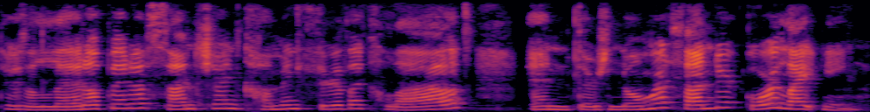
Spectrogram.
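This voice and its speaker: A woman's voice: high voice, unhurried, darkish tone. A young woman reading a storybook aloud to children, speaking simply and expressively and prompting her listeners with questions. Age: young adult.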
